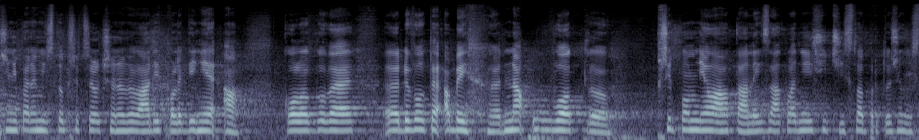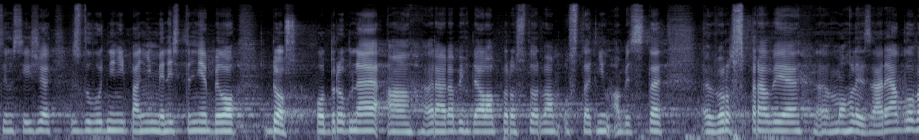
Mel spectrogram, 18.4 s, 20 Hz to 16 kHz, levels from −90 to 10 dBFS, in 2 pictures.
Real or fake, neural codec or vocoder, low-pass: fake; codec, 44.1 kHz, 7.8 kbps, Pupu-Codec; 14.4 kHz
